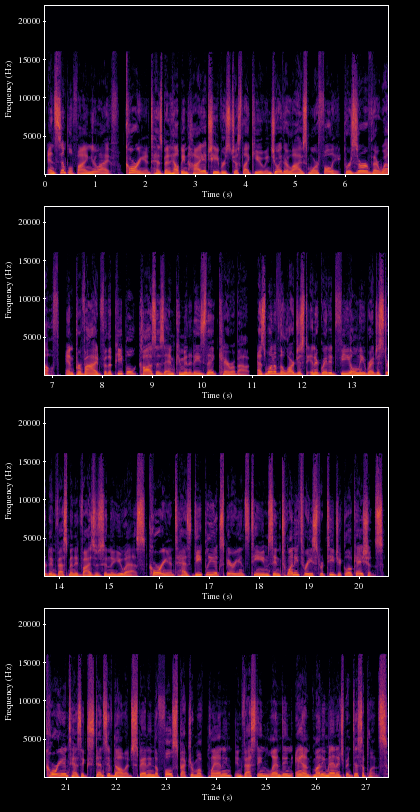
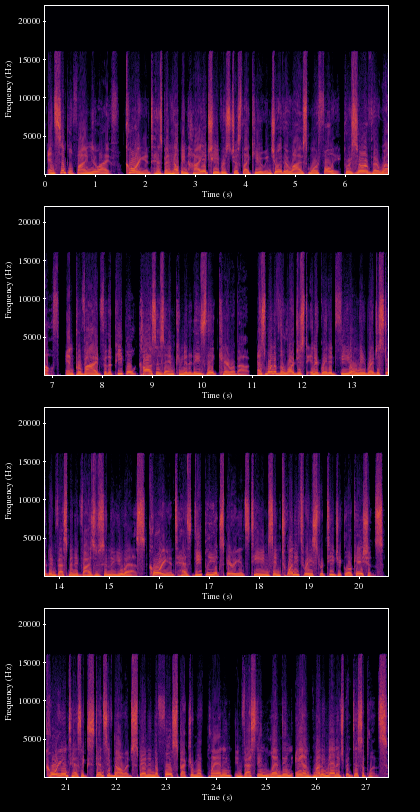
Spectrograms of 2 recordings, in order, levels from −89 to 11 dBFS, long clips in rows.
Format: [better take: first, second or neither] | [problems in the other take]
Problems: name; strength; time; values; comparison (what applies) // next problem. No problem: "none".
first | distortion; slight; 22% of the sound clipped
